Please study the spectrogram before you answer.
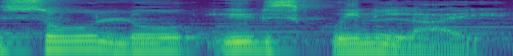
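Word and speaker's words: Xoloitzcuintli: इसका उच्चारण है जोलो इट्सक्विंटलाय।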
